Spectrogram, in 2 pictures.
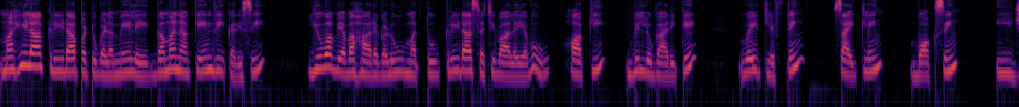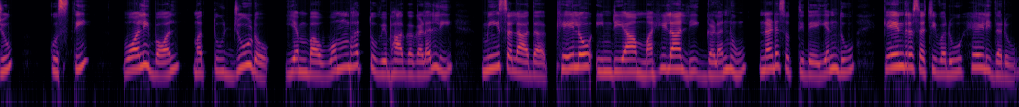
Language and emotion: Kannada, neutral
